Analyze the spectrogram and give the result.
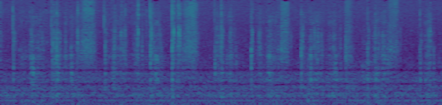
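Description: A black ballpoint pen writes on a printed paper sheet resting on a wooden desk, making a continuous scratching stroke. Soft, bright scratches and light patter come in quick, uneven bursts over a steady low hum at a quiet, fairly even level.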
